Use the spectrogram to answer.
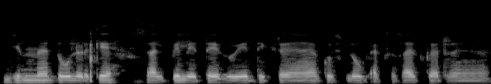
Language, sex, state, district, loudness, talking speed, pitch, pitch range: Hindi, male, Uttarakhand, Uttarkashi, -28 LUFS, 195 wpm, 90 Hz, 90-95 Hz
